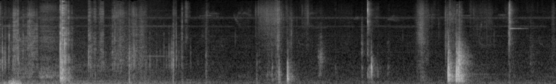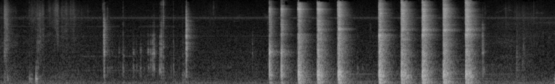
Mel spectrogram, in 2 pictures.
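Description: Hammer rapping on a Roosa Master rotary injection pump held in a vise, to jar loose a stuck internal part: scattered knocks and clinks, then a quick run of about a dozen sharp taps, roughly three a second, near the end.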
